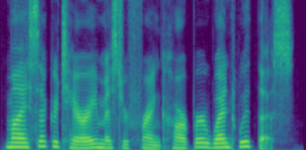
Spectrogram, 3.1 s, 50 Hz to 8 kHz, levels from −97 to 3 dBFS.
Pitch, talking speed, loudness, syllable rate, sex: 210 Hz, 155 wpm, -17 LUFS, 4.2 syllables/s, female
